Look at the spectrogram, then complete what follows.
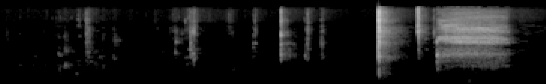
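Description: Someone takes a drink of water: faint scattered mouth clicks and small sips, then a couple of sharper gulps followed by a short, breathy exhale. No one speaks.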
